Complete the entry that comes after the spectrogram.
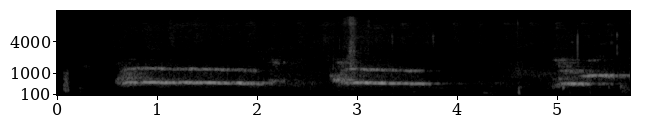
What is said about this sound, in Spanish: no, estamos, estamos siguiendo como ladra el perro, espérate.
